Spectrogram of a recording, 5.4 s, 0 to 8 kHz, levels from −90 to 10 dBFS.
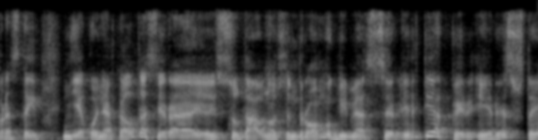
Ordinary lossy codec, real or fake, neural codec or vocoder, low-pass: AAC, 48 kbps; fake; autoencoder, 48 kHz, 128 numbers a frame, DAC-VAE, trained on Japanese speech; 7.2 kHz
